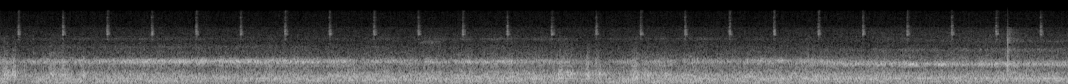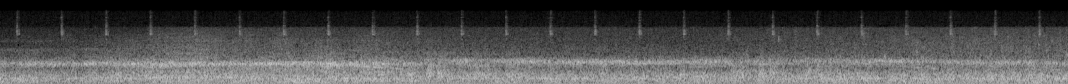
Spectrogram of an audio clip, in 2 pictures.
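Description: A steady mechanical rumble, like a running vehicle, with an even, sharp tick about twice a second.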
